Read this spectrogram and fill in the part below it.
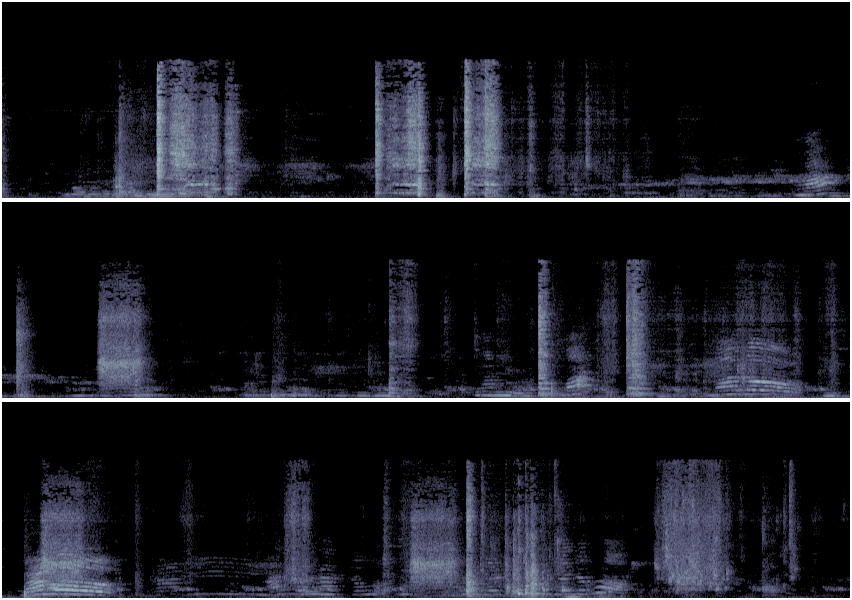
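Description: Metal utensils clink and scrape against pots.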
